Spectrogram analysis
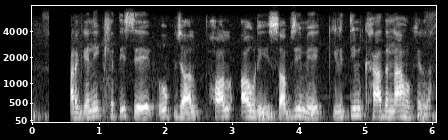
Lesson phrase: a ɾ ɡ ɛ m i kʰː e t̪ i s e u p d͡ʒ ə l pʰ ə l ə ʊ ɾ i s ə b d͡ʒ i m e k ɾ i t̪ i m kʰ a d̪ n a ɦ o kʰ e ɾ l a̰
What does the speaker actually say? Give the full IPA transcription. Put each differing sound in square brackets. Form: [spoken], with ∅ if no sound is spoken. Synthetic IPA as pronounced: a ɾ ɡ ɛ [n] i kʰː e t̪ i s e u p d͡ʒ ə l pʰ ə l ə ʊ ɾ i s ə b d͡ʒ i m e k ɾ i t̪ i m kʰ a d̪ n a ɦ o kʰ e ɾ l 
